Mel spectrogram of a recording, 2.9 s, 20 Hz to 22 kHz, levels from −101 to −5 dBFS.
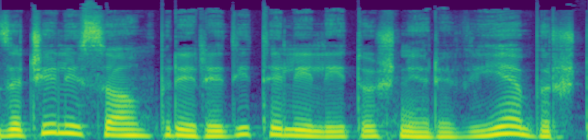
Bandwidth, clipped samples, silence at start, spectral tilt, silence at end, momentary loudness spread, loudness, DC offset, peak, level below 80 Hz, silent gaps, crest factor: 18.5 kHz; under 0.1%; 0 s; -6 dB/octave; 0.05 s; 3 LU; -14 LUFS; under 0.1%; -2 dBFS; -52 dBFS; none; 12 dB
